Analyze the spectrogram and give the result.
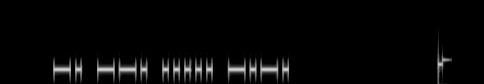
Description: Morse code, heard as a keyed tone, about 21 wpm, 700 Hz. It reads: NG5C
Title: USA Call Signs - 4 Characters - 4x Character Spacing - 22wpm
